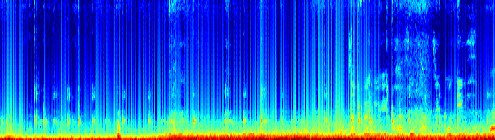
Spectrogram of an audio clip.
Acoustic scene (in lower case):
car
